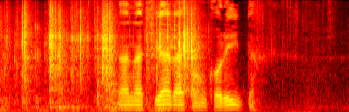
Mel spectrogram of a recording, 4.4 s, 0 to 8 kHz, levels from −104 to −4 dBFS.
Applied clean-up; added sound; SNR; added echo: none; Tools; -3 dB; none.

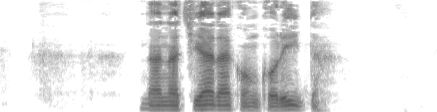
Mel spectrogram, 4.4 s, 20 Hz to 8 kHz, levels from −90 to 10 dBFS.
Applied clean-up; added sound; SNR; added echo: none; none; none; none.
